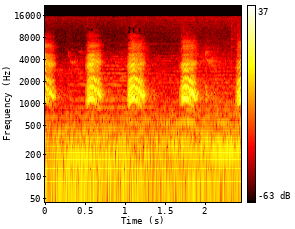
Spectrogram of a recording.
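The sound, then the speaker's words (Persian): A black crow caws four times in a steady rhythm, each harsh call clear, with a low background hum and no talking. “پارچه رو بر میداره، پرا به شکل دوتا پرنده در اومدن، یه کلاغ سیاه رنگ و یه قناری زرد رنگ.”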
